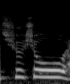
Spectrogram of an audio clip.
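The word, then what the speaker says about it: 首相: 근데 이번에는 네, 기억하셔야 될 게 발음이 쇼라는 거. 그래서 발음은 슈쇼 하셔야 되는 단어입니다.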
